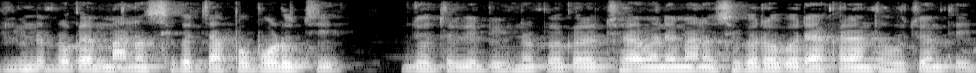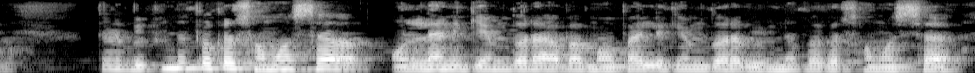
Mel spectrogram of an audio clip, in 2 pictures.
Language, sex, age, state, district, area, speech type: Odia, male, 30-45, Odisha, Mayurbhanj, rural, spontaneous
